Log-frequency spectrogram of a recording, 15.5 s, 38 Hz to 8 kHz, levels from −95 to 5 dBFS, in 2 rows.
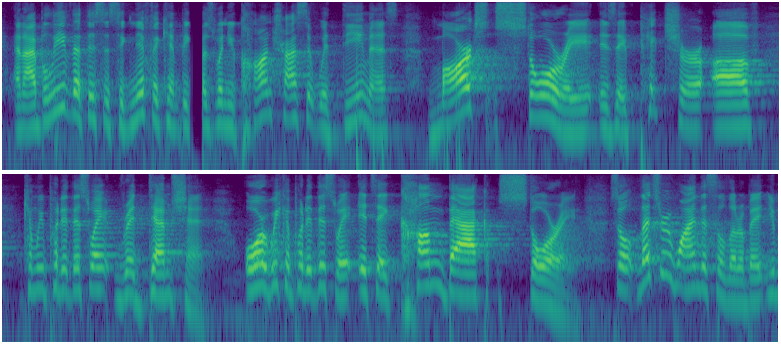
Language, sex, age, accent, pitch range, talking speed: English, male, 30-49, American, 145-200 Hz, 180 wpm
